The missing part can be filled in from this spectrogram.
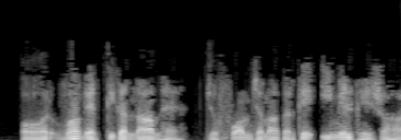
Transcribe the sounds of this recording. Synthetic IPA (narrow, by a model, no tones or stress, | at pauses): ɔːɾʋɐɦʋjɐk̚t̪ikanaːmɦɛ̰ | d͡ʒoːfɔːɾmd͡ʒɐmakɐɾkeiːmeːlbʱeːd͡ʒɾɐɦa̰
